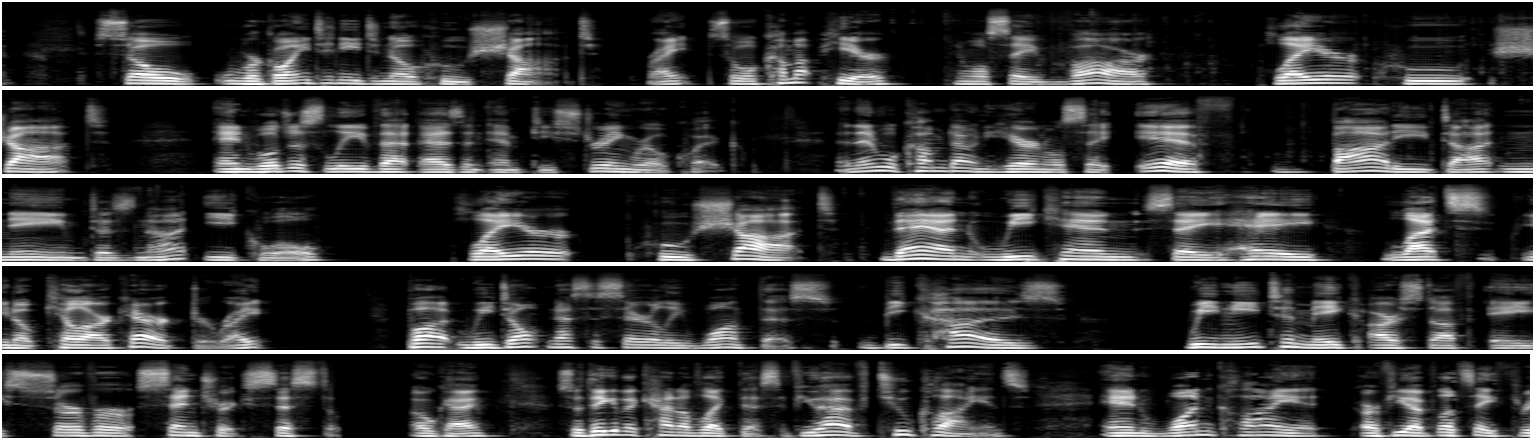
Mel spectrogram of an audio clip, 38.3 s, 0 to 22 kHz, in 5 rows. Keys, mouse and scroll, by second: 3.9 scroll down 1, 4.6 click, 4.8-11.2 typing, 5.3 scroll, 5.7 middle click, 5.8 scroll, 11.2 scroll, 11.9 click, 12.7-20.1 typing, 18.5 Tab.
